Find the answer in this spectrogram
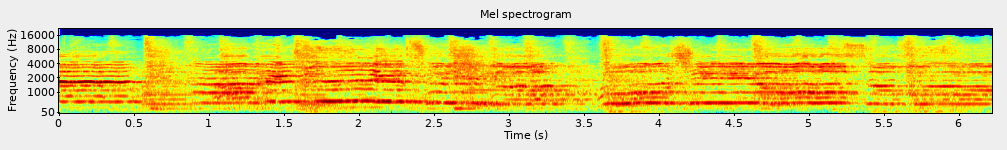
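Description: Live worship music: several singers in a praise song, held notes with vibrato, accompanied by acoustic guitar and keyboard over a steady beat.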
